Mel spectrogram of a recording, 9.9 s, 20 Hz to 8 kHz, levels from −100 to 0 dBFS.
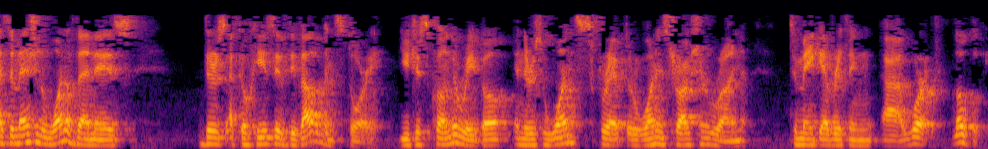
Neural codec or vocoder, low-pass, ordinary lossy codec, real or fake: codec, 16 kHz, 6 kbps, DAC; 7.2 kHz; MP3, 24 kbps; fake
